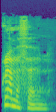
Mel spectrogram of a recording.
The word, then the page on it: gramophone: British English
